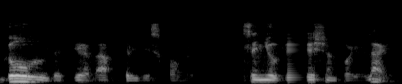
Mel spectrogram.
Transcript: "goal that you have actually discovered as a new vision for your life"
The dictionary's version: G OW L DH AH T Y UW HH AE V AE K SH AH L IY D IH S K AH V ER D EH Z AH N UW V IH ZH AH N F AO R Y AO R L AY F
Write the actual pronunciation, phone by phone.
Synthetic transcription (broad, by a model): G OW L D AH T Y UW HH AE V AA K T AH L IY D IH S K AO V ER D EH S AH N UW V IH SH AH N F AO R Y AO R L AY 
